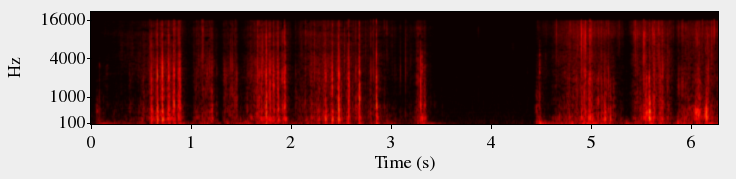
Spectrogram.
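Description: A metal-spiked derma roller is rolled across a white polyethylene foam mesh net stretched over a microphone, making dense, crinkly, tearing crackles with bright hiss. The rolling comes in uneven bursts, goes silent for about a second, then resumes with the same crunchy texture.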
